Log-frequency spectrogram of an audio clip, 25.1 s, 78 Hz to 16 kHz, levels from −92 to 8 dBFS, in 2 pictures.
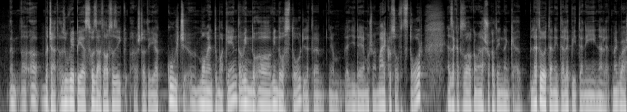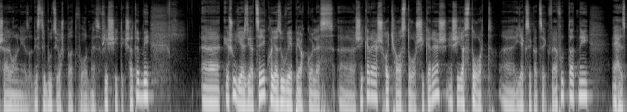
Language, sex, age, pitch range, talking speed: Hungarian, male, 30-49, 90-110 Hz, 145 wpm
